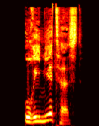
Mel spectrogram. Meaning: inflection of urinieren: 1. second-person singular preterite 2. second-person singular subjunctive II
- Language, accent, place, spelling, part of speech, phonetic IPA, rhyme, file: German, Germany, Berlin, uriniertest, verb, [ˌuʁiˈniːɐ̯təst], -iːɐ̯təst, De-uriniertest.ogg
